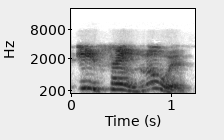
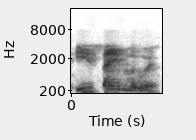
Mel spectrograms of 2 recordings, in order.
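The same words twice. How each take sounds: First: High, loud and slow, can't believe it; incredulous echo. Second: Said in the usual way. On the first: Retold or imitated. Echoing the young fighter's answer in high slow disbelief. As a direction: drag it out in disbelief.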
